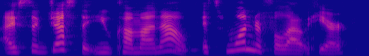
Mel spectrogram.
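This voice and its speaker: A woman puts on a character voice at a high pitch and a fairly quick pace. The recording is very clean, with a silent background. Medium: read story. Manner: fast, repeats words.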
